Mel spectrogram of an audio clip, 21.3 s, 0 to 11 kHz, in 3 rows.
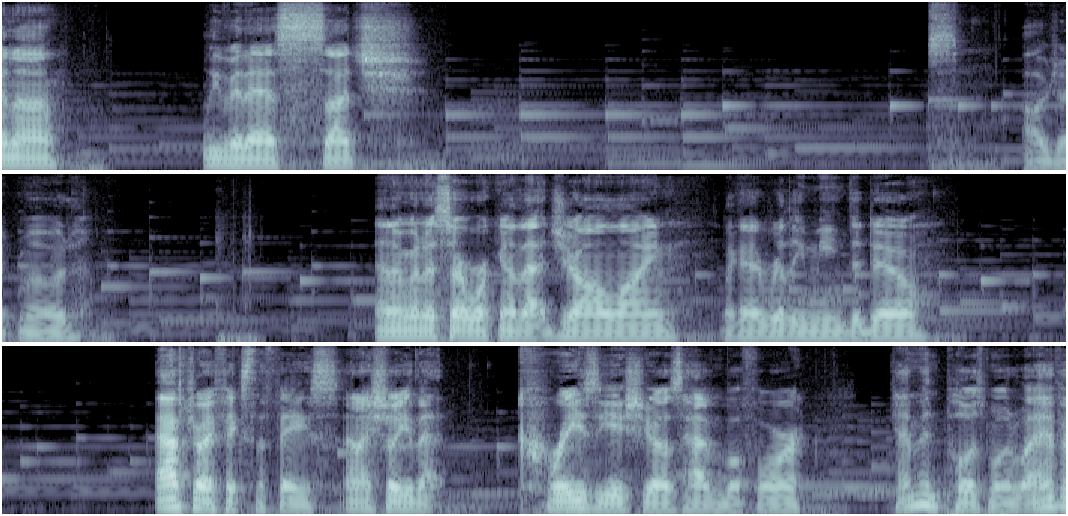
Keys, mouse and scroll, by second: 0.1 a, 3.9 Tab, 6.9 click, 7.7 right click, 8.5 a, 8.7 a, 9.3 middle click, 10.2 click, 10.9 click, 12.1 click, 13.1 click.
